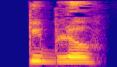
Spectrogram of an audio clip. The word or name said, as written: Hublot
